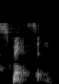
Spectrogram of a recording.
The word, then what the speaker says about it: Smythson: Um, and yes, you would pronounce that Smithson.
